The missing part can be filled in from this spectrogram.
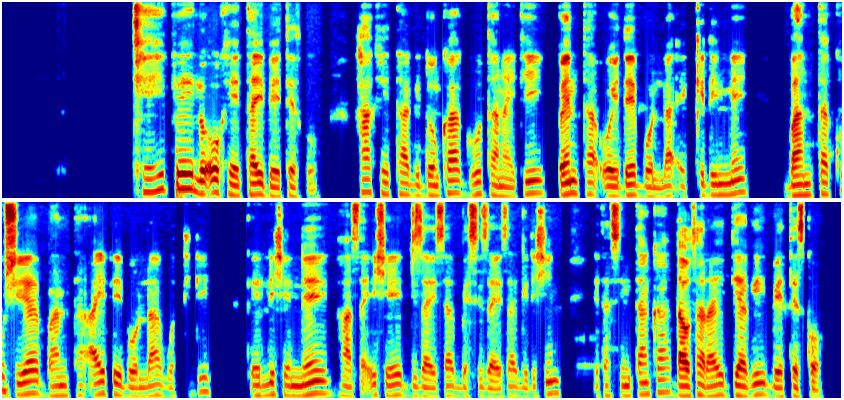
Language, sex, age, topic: Gamo, female, 18-24, government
